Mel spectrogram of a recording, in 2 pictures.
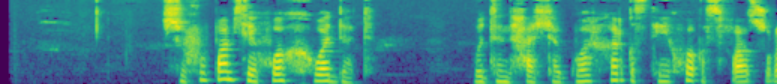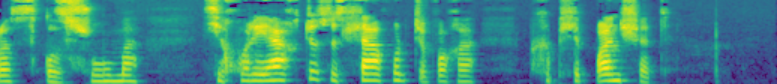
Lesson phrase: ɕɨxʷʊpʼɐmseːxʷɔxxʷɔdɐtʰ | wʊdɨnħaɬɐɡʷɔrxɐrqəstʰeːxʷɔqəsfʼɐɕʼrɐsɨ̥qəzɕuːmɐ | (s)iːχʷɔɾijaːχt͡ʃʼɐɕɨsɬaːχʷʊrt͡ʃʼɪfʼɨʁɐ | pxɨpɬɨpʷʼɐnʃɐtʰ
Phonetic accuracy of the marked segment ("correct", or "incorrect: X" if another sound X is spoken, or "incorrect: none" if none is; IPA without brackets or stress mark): correct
